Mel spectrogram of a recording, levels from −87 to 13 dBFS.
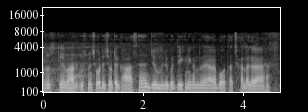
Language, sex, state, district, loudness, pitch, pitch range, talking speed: Hindi, male, Bihar, Patna, -20 LUFS, 120 Hz, 115-120 Hz, 255 wpm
